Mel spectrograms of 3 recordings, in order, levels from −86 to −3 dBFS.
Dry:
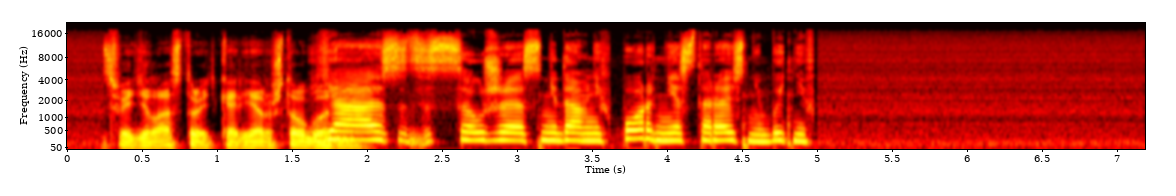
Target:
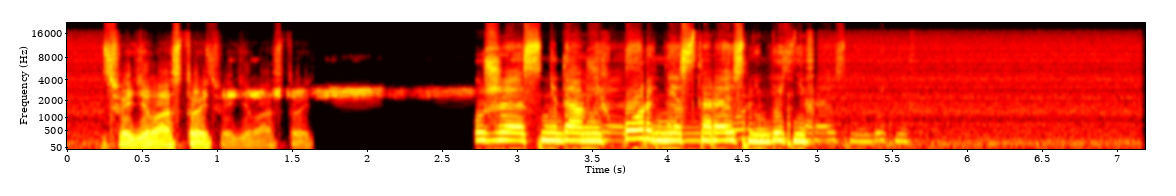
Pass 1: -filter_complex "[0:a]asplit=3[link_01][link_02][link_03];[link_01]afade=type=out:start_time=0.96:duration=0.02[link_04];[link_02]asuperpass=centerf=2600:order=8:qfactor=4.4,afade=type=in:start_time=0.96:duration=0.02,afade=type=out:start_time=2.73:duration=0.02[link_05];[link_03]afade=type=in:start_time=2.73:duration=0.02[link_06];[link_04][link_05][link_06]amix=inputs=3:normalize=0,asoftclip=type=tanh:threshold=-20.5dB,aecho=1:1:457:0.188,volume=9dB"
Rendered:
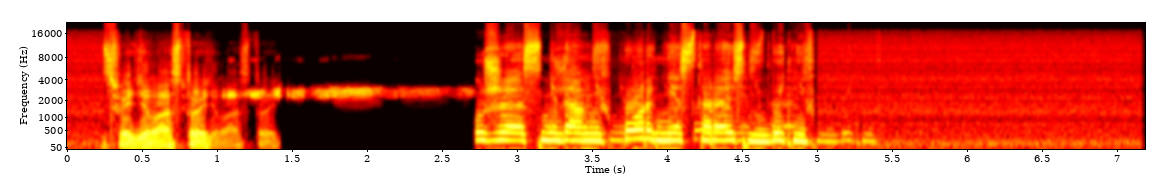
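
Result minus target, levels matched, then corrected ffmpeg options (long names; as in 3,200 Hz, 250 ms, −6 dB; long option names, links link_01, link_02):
echo 220 ms early
-filter_complex "[0:a]asplit=3[link_01][link_02][link_03];[link_01]afade=type=out:start_time=0.96:duration=0.02[link_04];[link_02]asuperpass=centerf=2600:order=8:qfactor=4.4,afade=type=in:start_time=0.96:duration=0.02,afade=type=out:start_time=2.73:duration=0.02[link_05];[link_03]afade=type=in:start_time=2.73:duration=0.02[link_06];[link_04][link_05][link_06]amix=inputs=3:normalize=0,asoftclip=type=tanh:threshold=-20.5dB,aecho=1:1:677:0.188,volume=9dB"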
